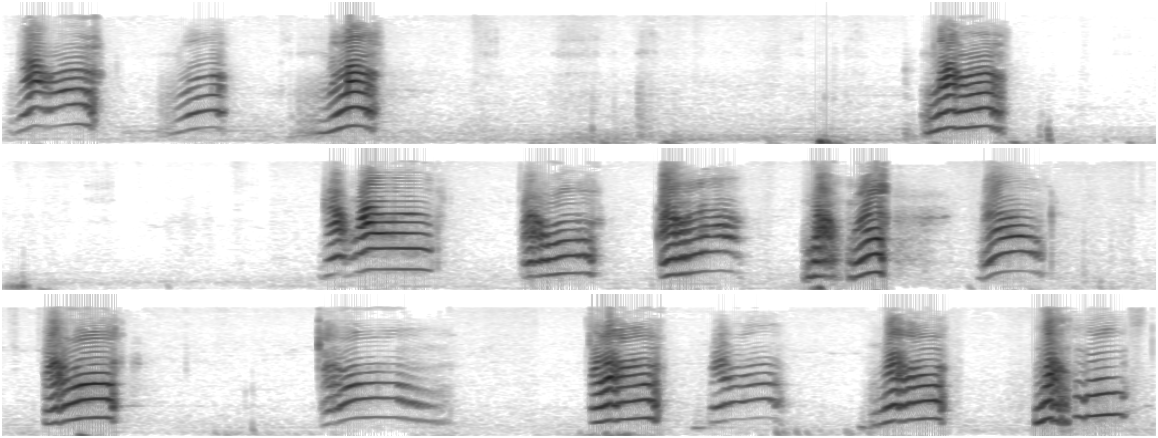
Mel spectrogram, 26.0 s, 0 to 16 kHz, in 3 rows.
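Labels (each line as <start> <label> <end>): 0.1 A cat yowls softly. 0.8
2.4 A cat yowls softly. 2.9
6.9 A cat yowls softly. 7.6
11.1 A cat yowls softly. 11.9
12.5 A cat yowls softly. 15.4
16.0 A cat yowls softly. 16.6
17.6 A cat yowls softly. 18.2
19.6 A cat yowls softly. 20.5
21.7 A cat yowls softly. 23.2
23.9 A cat yowls softly. 24.5
25.0 A cat is yowling softly and repeatedly. 25.8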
